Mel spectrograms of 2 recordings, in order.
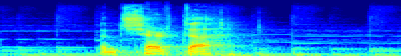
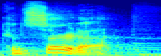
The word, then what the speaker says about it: Concerta: Concerta. The psychiatrist pronounces it. Not concerta. Concerta. Like a music.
